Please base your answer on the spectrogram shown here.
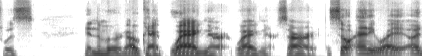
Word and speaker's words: Wagner: Is it Wagner or should we pronounce it dramatically? Which continent are we on? So yes, uh Wagner is good.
